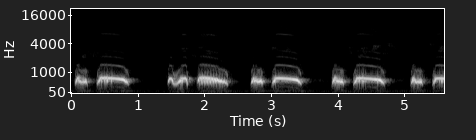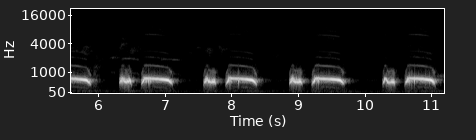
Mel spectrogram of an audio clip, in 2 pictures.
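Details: Cooing of a kept spotted dove, played to lure wild birds to a trap site and stir newly kept doves. Nine quick two-part coos in steady succession, each a warbled note followed by a drawn-out descending one.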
